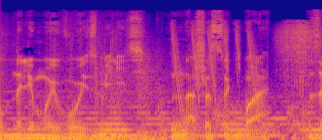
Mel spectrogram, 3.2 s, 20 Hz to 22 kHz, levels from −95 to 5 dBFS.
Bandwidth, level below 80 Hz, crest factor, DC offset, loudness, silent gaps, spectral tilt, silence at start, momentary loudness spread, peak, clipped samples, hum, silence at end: 16.5 kHz; -24 dBFS; 16 dB; under 0.1%; -18 LUFS; none; -5.5 dB/octave; 0 s; 5 LU; -2 dBFS; under 0.1%; none; 0 s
